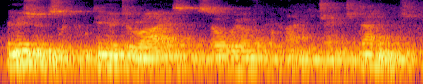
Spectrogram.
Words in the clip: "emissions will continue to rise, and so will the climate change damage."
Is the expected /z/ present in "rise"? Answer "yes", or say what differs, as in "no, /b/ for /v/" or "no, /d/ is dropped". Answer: yes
